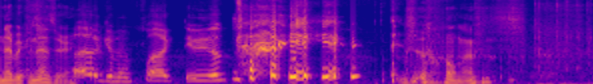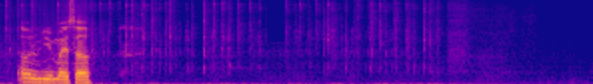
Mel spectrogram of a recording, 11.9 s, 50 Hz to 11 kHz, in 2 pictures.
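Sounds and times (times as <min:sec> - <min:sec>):
speech: 0:00.0 - 0:05.3, 0:06.1 - 0:07.0
laughter: 0:02.4 - 0:05.1
typing on a clicky mechanical keyboard: 0:05.3 - 0:10.4.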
